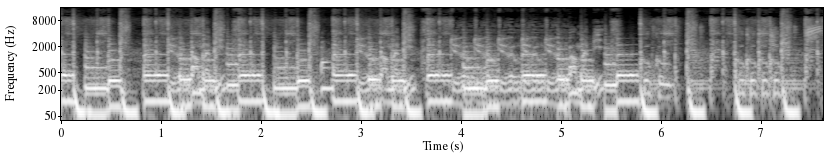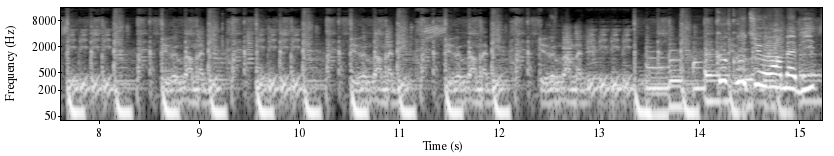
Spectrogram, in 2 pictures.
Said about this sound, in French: Mais euh, j'ai retrouvé son morceau de campagne pour 2012. Ouais. Allez, on l'écoute.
